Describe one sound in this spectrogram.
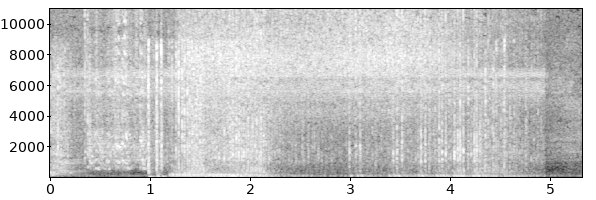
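A motorcycle engine starts and rumbles steadily as the motorcycle rides off.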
